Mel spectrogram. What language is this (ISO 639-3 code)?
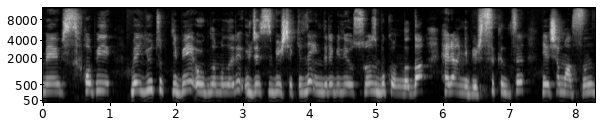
tur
